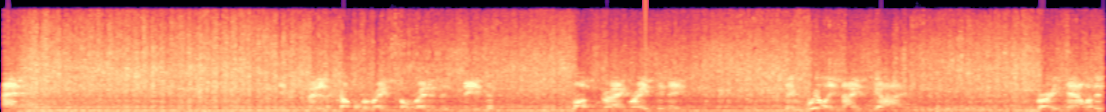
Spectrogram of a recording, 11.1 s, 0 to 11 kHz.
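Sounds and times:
loud engine idling: 0.1s - 11.0s.

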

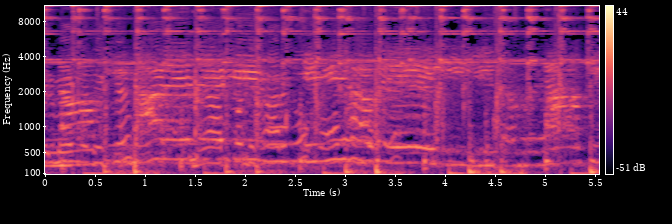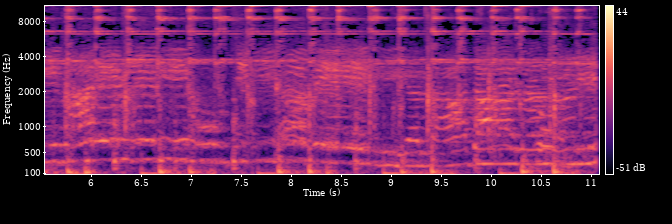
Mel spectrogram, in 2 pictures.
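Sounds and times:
hand percussion beat: 0.0s - 11.0s
women singing devotional song: 0.0s - 11.0s.

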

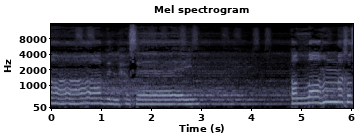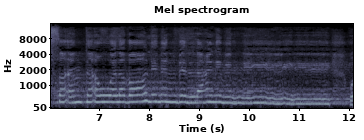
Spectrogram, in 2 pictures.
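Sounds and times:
person chanting: 0.0s - 12.0s.

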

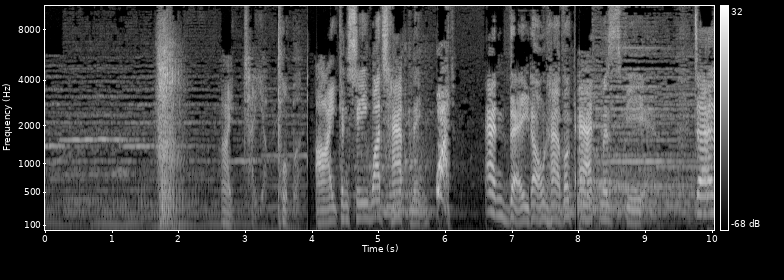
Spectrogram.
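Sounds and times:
soft film underscore: 0.0s - 10.0s
lion vocal sound: 1.6s - 2.2s
man's voice: 2.7s - 10.0s.

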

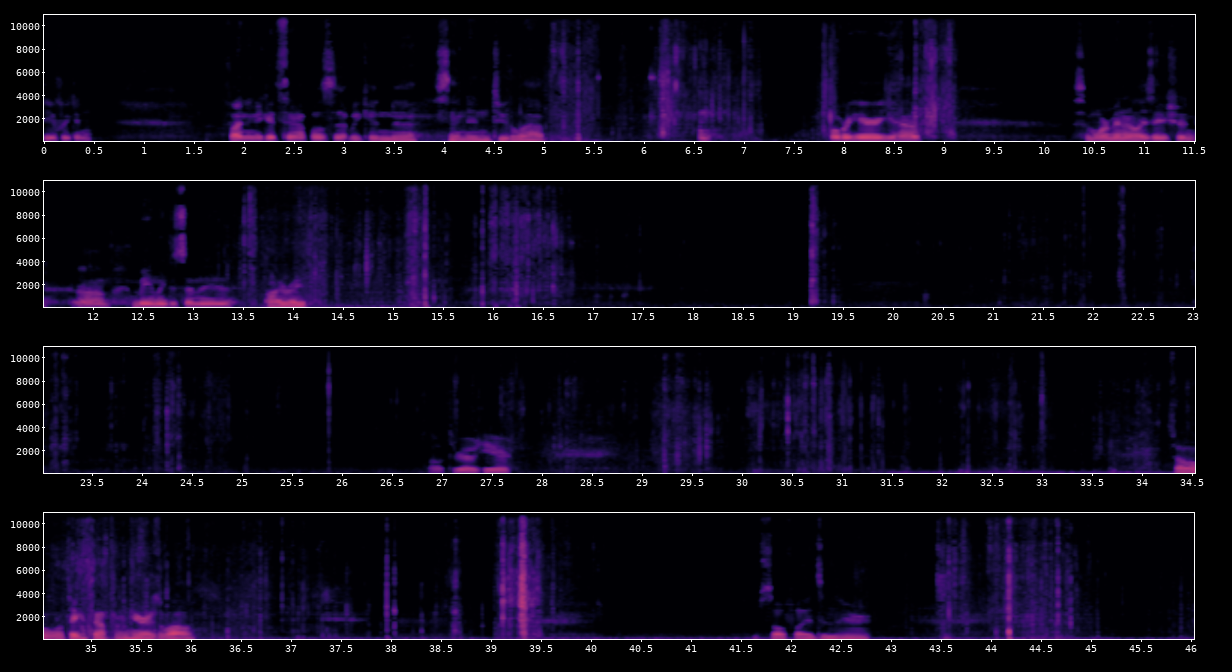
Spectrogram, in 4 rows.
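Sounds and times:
brush and loose rock crunching: 0.0s - 9.6s, 10.4s - 40.8s, 41.7s - 46.0s
leaves and pine needles rustling: 0.0s - 46.0s.

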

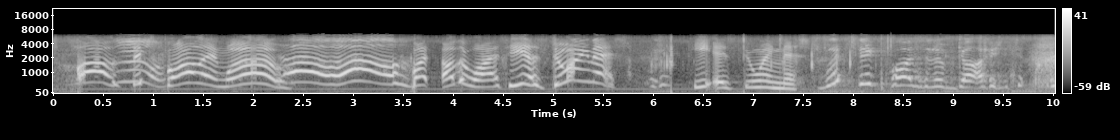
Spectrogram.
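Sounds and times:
young person wailing: 0.3s - 1.2s, 1.9s - 3.5s.

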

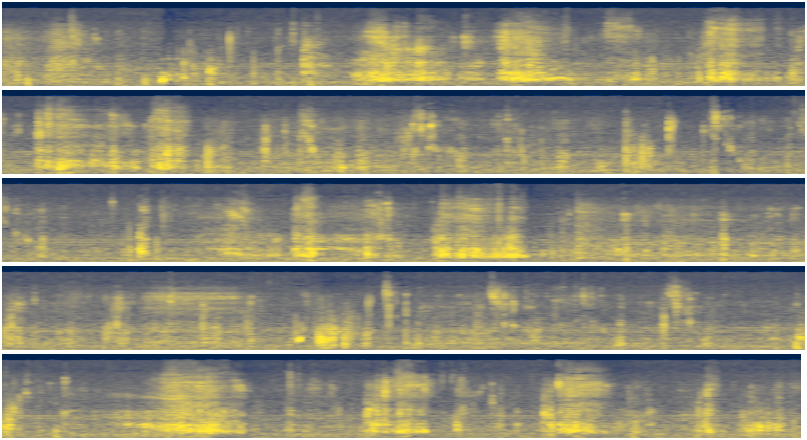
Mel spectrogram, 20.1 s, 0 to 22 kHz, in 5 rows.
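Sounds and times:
biting and wet chewing: 0.1s - 20.0s.

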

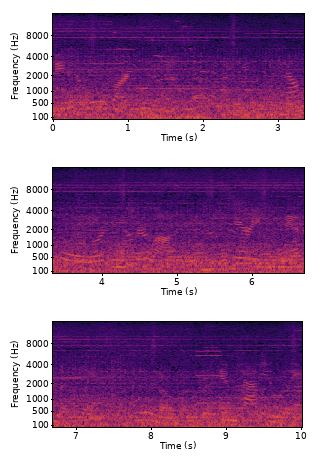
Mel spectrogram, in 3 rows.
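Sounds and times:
low rumbling synth drone: 0.0s - 10.0s.

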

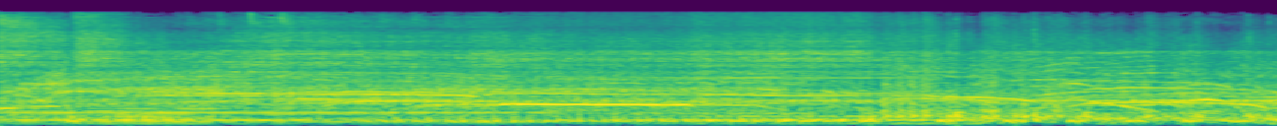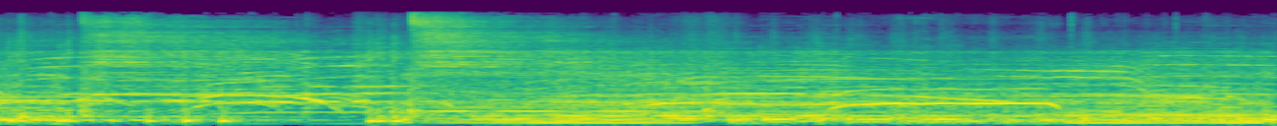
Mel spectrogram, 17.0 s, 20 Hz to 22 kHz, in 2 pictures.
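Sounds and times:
crowd shouting and whooping: 0.0s - 17.0s
heavy metal band playing: 0.0s - 17.0s.

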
